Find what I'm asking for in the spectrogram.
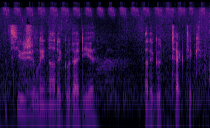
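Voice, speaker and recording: With music playing in the background, a man speaks in a fairly low, monotone, flat voice. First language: not English. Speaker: gaming streamer. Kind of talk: gameplay commentary. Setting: live stream. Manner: casual, halting with self-corrections.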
